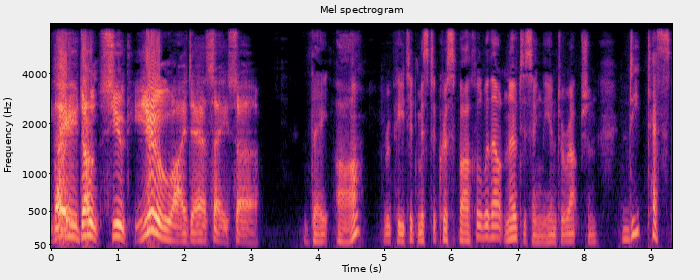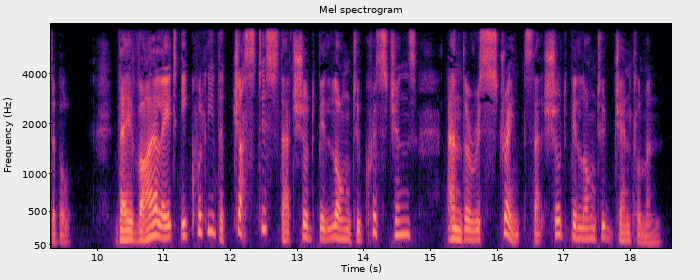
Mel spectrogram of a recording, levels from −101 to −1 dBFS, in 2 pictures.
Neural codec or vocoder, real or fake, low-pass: none; real; 7.2 kHz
